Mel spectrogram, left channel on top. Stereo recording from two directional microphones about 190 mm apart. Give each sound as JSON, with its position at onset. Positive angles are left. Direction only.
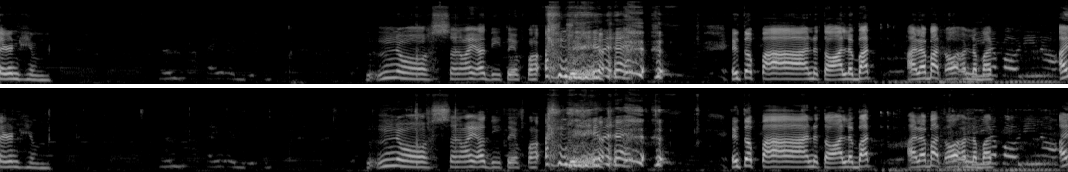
{"t": 0.0, "sound": "speech", "side_deg": 40}
{"t": 3.7, "sound": "speech", "side_deg": 0}
{"t": 5.0, "sound": "speech", "side_deg": 25}
{"t": 7.2, "sound": "a sound", "side_deg": 5}
{"t": 7.4, "sound": "a woman's voice", "side_deg": 0}
{"t": 9.9, "sound": "a sound", "side_deg": -5}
